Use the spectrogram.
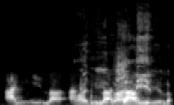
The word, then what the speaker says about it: Anyila: It is pronounced. Anyila.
